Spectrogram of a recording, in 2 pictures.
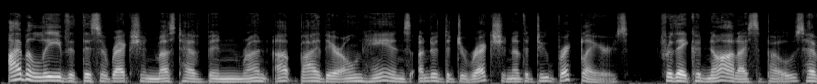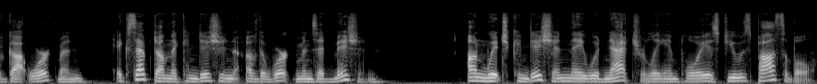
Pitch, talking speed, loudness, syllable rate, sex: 145 Hz, 180 wpm, -20 LUFS, 5.0 syllables/s, female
